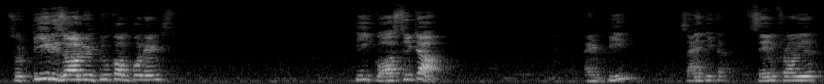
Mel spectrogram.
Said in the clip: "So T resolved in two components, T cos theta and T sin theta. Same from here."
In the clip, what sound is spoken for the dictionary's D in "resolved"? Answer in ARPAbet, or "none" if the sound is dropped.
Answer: none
